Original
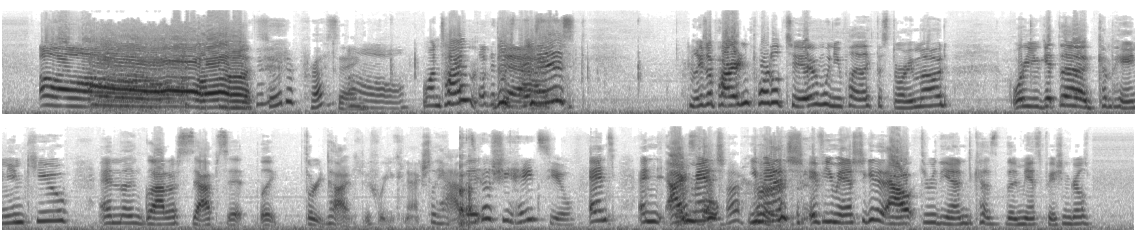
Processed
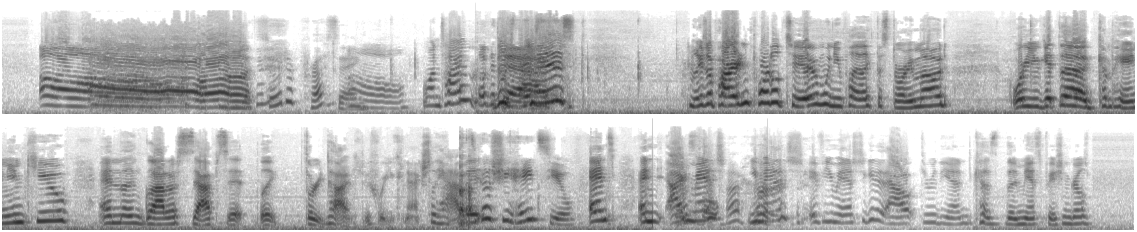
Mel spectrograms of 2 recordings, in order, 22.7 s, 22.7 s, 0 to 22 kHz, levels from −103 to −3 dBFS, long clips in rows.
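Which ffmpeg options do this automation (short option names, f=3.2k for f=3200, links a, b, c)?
-af "asetnsamples=n=441:p=0,asendcmd='4.73 volume volume 0.5dB;17.83 volume volume -9dB;18.98 volume volume -18dB;21.04 volume volume -6dB',volume=-9dB"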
